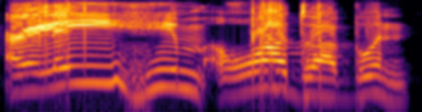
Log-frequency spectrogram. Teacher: یہاں پر میم ساکنہ کے بعد نہ با لیٹر نہ میم لیٹر، اس کے علاوہ کوئی بھی لیٹر، جیسے یہاں پر غین ہے، so we have to do اظہار شفوی، it means we don't have to do غنہ.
